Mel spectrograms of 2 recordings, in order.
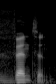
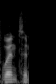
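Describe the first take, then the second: First: The name begins with a V sound. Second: The name begins with a W sound. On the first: This is the Swedish way of saying the name. "W pronounce it like a V" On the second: This is how most people say the name. "Everyone says Wenton"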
